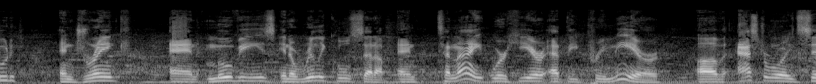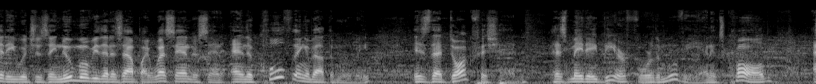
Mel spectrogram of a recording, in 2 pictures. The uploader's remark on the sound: live from a screening of the movie.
